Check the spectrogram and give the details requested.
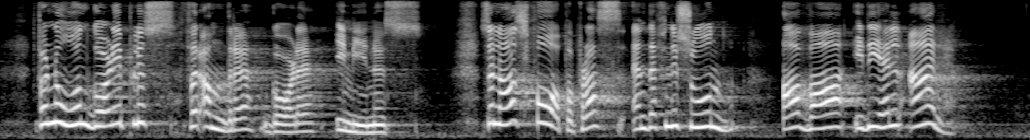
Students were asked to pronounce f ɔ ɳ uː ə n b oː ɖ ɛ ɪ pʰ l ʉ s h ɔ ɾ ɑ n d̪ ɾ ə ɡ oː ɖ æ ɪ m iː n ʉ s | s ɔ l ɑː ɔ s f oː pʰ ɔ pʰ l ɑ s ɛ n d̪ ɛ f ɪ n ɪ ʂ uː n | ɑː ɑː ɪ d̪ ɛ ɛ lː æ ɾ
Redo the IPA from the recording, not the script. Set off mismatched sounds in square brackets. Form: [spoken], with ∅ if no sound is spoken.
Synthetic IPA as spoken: f ɔ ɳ uː ə n [ɡ] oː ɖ ɛ ɪ pʰ l ʉ s [f] ɔ ɾ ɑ n d̪ ɾ ə ɡ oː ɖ [ɛ] ɪ m iː n ʉ s | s ɔ l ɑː ɔ s f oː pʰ ɔ pʰ l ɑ s ɛ n d̪ ɛ f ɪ n ɪ ʂ uː n | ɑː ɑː ɪ d̪ ɛ ɛ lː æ ɾ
